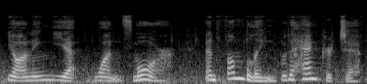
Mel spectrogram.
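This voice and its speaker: A woman's voice: on the low side, lively intonation, a little slow, a little mellow, slight background noise, poor audio. A woman narrator reading a scripted adventure audiobook meant for bedtime listening. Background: ambient sea sound bed.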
